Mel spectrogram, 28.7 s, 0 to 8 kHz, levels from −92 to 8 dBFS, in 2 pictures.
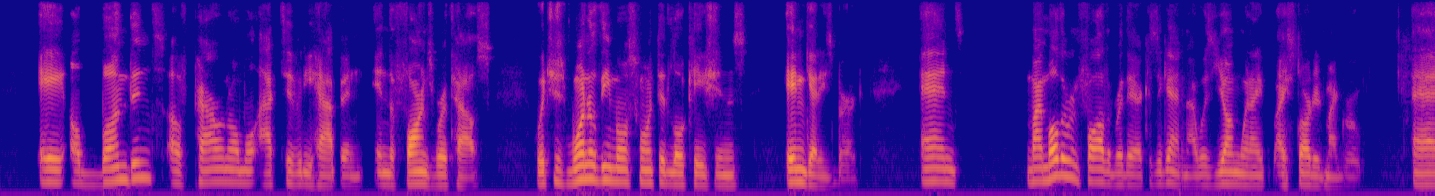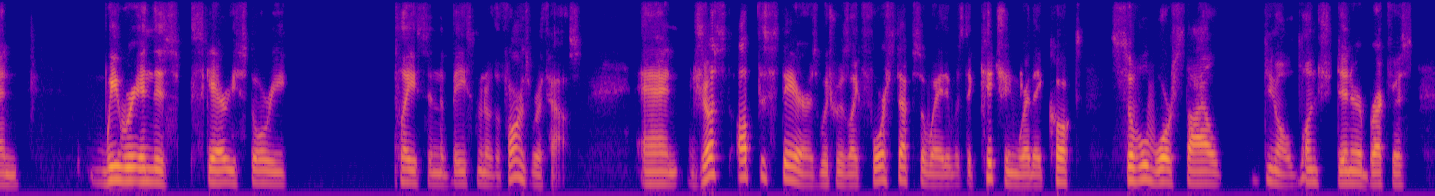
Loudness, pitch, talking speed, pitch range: -27 LUFS, 135 Hz, 165 wpm, 120-150 Hz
